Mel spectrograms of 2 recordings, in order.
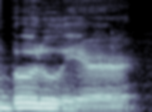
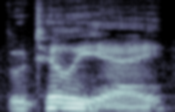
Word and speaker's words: Boudelier: And for those who are wondering about my pronunciation, because it looks like it ought to be pronounced Boutillier, Clive Boudelier was from the Canadian province of Nova Scotia, which has a large population of people who are of French descent, but who have long since abandoned French language. And so when I corresponded with the family, they let me know that they pronounce the family name Boudelier. And so I follow suit.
